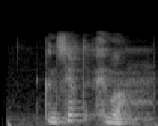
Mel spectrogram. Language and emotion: Russian, neutral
